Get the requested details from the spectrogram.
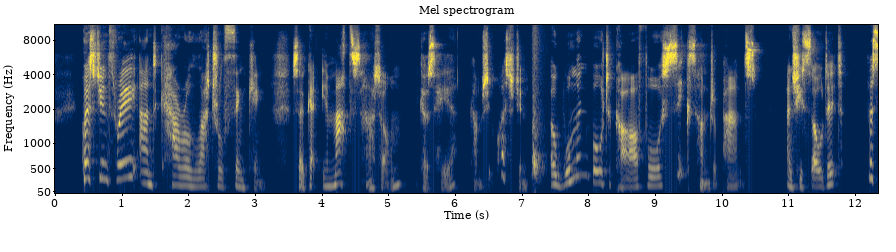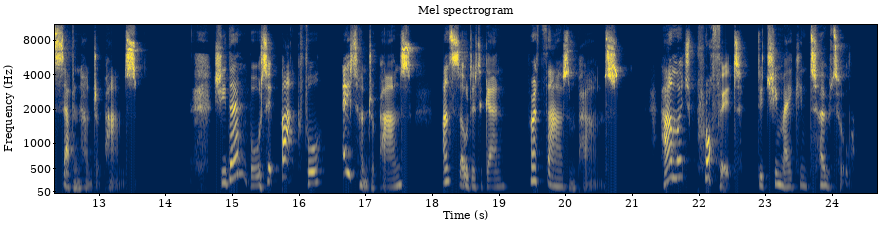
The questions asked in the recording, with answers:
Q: How much profit did she make in total?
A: She made a total profit of £300.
